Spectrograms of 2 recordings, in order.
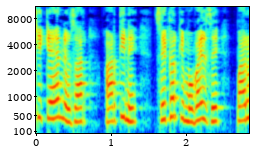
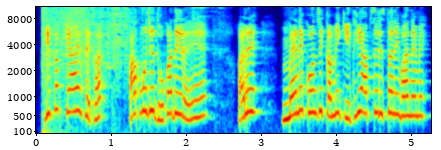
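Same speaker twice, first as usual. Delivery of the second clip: higher-pitched, hurt accusation of betrayal; angry wife; 5 semitones higher than usual. A narrator's reading. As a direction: confront your husband in a raised pitch. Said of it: "आरती को बहुत गुस्सा आता है". (गुस्से में आहत पत्नी)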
